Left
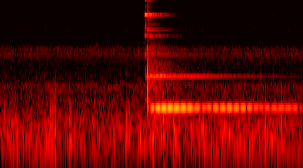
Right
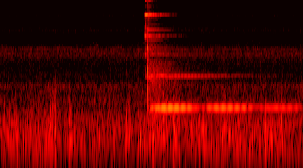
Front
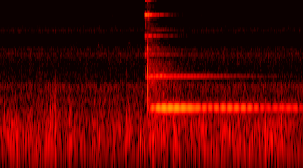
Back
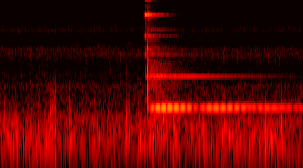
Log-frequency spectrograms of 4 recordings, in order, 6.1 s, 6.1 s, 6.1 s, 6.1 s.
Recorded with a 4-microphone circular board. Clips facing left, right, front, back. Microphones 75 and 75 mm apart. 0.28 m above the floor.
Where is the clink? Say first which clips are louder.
Left 6 dB, front 1 dB; 85° left, 0.7 m.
